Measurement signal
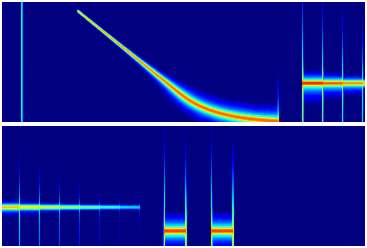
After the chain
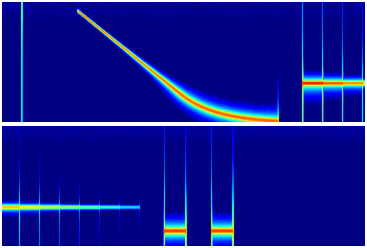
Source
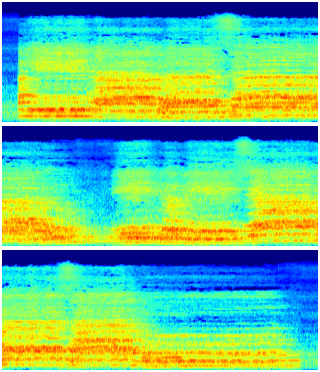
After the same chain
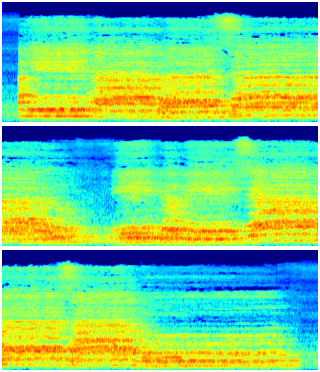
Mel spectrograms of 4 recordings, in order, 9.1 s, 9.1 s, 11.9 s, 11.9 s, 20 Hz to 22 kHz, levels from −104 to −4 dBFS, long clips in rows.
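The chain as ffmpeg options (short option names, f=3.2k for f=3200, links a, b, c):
-af "highshelf=f=8.6k:g=11.5"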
